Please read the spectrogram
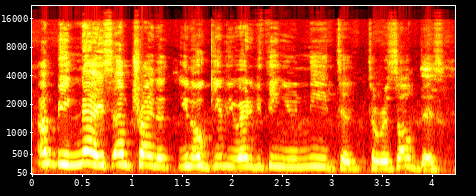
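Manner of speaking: put-on retelling the protest to the rude old woman, high and exasperated. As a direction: squeak it out in outraged disbelief. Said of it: "I use that kind of same kind of voice".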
